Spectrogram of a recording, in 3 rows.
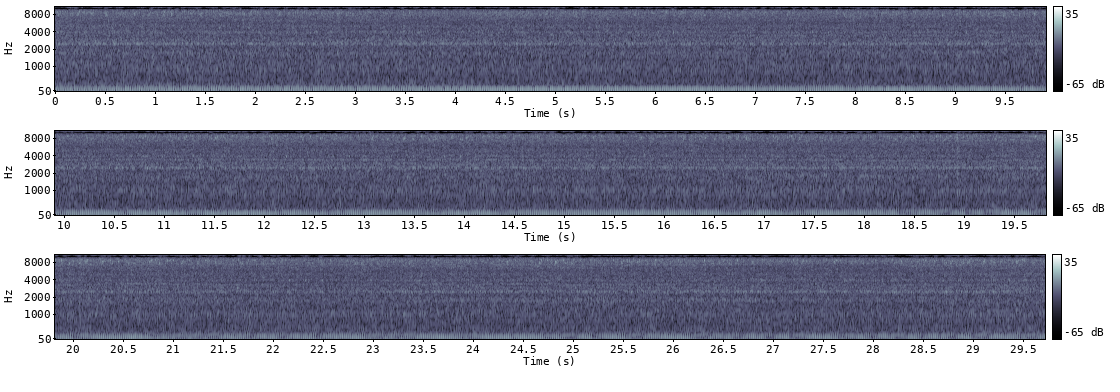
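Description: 2022 Dodge Challenger Scat Pack's 392 (6.4 L) Hemi V8 idling steadily with the hood open, just started after an oil catch can install to check that everything is properly assembled. The idle eases slightly about two-thirds of the way through.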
